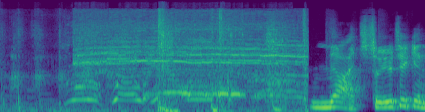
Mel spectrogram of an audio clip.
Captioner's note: animatronic laughing; video game character yelling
